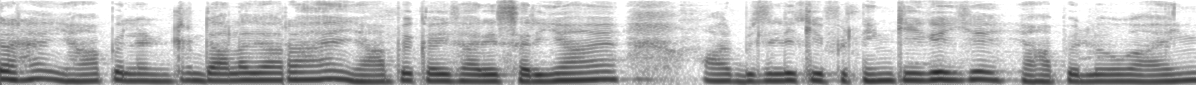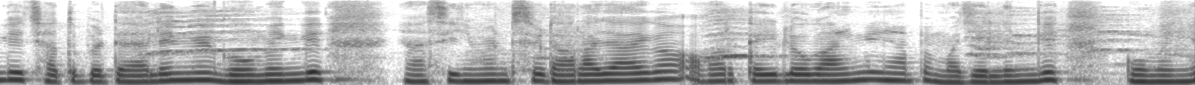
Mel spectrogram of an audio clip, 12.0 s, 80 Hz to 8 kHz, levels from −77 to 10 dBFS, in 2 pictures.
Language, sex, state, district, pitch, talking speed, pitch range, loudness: Hindi, male, Uttar Pradesh, Budaun, 185 Hz, 210 wpm, 180-205 Hz, -15 LUFS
